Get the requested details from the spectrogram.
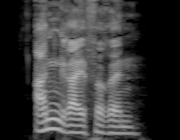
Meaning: a female attacker
- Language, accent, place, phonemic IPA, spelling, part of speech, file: German, Germany, Berlin, /ˈʔanɡʁaɪ̯fəʁɪn/, Angreiferin, noun, De-Angreiferin.ogg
